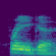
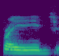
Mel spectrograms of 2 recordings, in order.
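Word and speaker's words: Frege: fraga because nobody can it's fraga it's not frage or friege or fragi it's fraga okay everyone say fraga it's the fragrance yeah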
